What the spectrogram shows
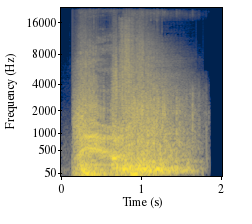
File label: CRAWLER REX attack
